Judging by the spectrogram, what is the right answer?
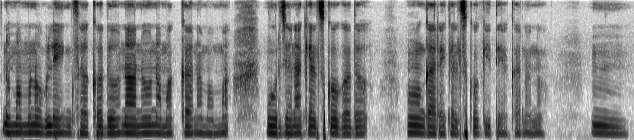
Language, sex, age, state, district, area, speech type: Kannada, female, 45-60, Karnataka, Bangalore Rural, rural, spontaneous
